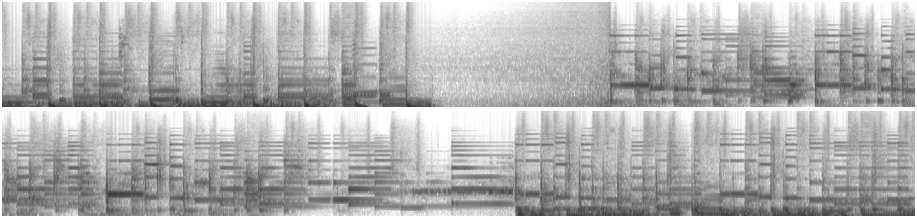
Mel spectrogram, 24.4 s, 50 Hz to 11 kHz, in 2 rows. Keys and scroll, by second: 3.5 space, 13.4 space, 18.5 space, 23.5 space.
